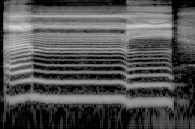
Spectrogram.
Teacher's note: یہاں پہ ہمیں ناک میں آواز چھپانی، گنگنانی جیسی آواز ناک میں پیدا کرنی ہے، اسے غنہ کہتے ہیں۔ امزا نون زبر ان، نون یا زیر نی، انی۔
